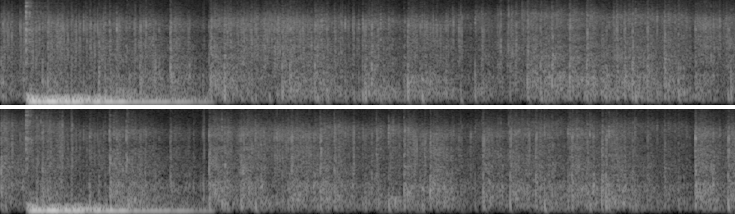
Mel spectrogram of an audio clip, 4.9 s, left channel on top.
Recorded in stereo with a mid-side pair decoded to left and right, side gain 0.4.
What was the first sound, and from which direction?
A thud, 45° left.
